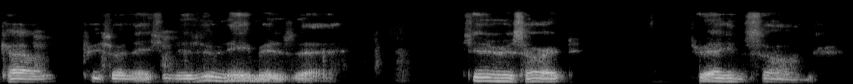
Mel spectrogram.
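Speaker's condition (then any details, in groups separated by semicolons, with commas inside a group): Parkinson's; on Parkinson's medication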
